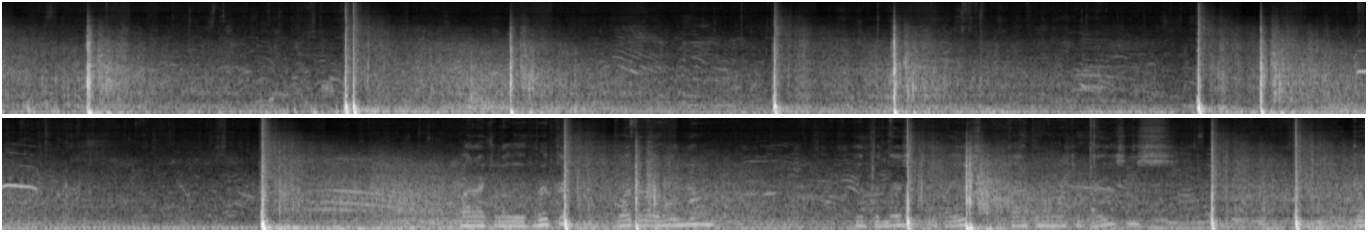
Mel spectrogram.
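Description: Fireworks burst with loud booming bangs that echo away.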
